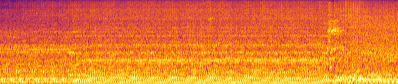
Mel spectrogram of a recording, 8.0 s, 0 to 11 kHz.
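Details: John Deere D110 riding mower with a 19 hp Briggs & Stratton engine and 42-inch deck, after a new carburetor, blades and belt: it starts and runs smoothly. The note drops and steadies as the deck engages, pulling without stumbling.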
